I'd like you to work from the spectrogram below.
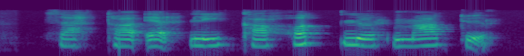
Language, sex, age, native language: Icelandic, male, 6, Icelandic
